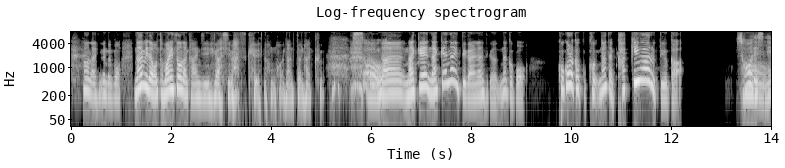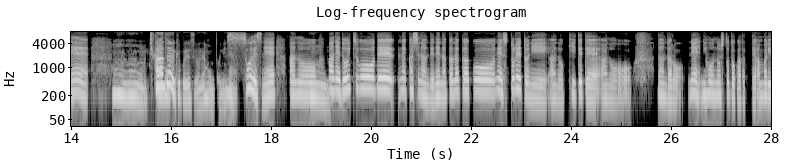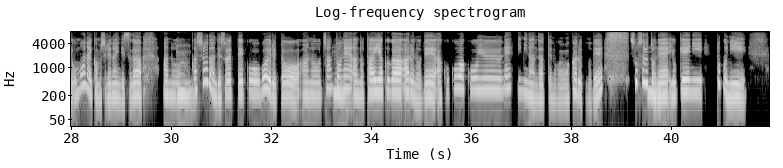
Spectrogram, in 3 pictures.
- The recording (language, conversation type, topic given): Japanese, podcast, 人生の最期に流したい「エンディング曲」は何ですか？
- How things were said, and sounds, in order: laughing while speaking: "がしますけれども、なんとなく"; laugh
